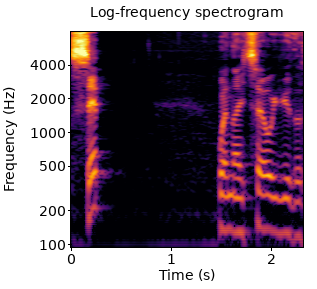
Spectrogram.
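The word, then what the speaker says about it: สิบ: So when they tell you the Thai word for 10, they will say sib and not sip.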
